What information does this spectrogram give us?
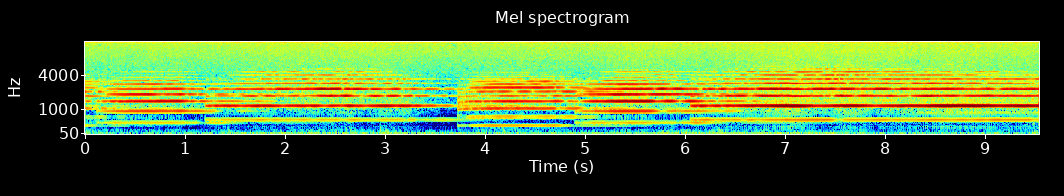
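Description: A slow, mournful melody composed in 1862 to honor fallen soldiers plays alone. Its long, sustained tones are each held for a second or more, with clear steps in pitch between them, over a faint low hum.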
